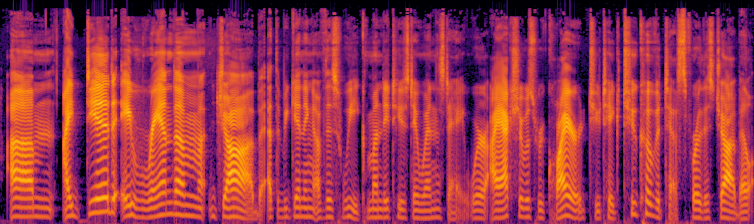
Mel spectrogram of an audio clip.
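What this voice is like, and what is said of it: Congested, sick-sounding voice. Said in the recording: “I have a cold. No, I don't have COVID. I have a cold. ... started as a head cold and now it's moving its way down”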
